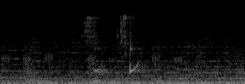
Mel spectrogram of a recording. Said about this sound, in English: That drip sounded like something happening in the bathroom.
